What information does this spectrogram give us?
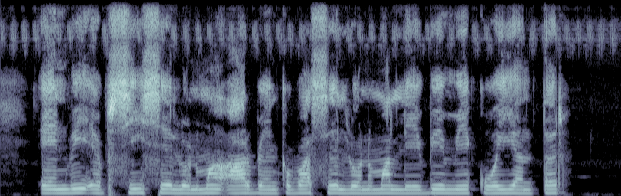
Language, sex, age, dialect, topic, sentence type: Magahi, male, 18-24, Western, banking, question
